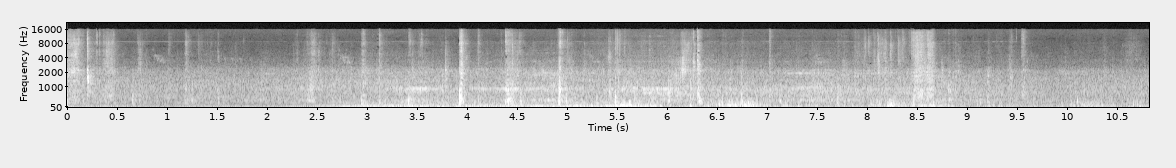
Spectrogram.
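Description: Footsteps on paving stones: a few sharp steps roughly half a second apart through the middle, over a low rumble.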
